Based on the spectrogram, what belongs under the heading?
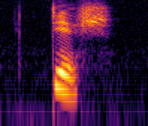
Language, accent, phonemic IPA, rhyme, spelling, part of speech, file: English, US, /dɪʃ/, -ɪʃ, dish, noun / verb, En-us-dish.ogg
- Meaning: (noun) 1. A vessel such as a plate for holding or serving food, often flat with a depressed region in the middle 2. The contents of such a vessel 3. A specific type of prepared food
